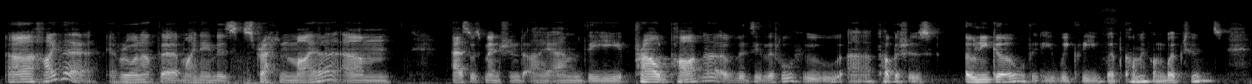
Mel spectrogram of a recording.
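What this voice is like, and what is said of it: Mixed Australian and English accent. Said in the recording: “that luscious accent ... born in Australia ... My dad is English, so I sort of inherited a little bit of his mannerisms and way of speaking. So it's a bit of a hodgepodge.”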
